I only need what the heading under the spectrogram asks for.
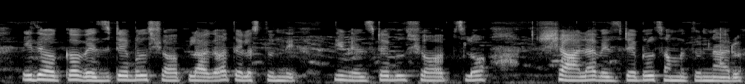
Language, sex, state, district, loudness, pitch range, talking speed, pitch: Telugu, female, Andhra Pradesh, Manyam, -19 LUFS, 180-205 Hz, 105 wpm, 190 Hz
